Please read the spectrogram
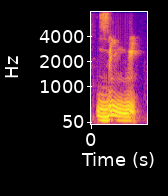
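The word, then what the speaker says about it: zingy: Well, the last version, the last variety that you've given us is the correct pronunciation. It's zingi. Zingi. In fact, the word comes from zing, which is imitative, and you say ni, zingi.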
